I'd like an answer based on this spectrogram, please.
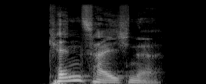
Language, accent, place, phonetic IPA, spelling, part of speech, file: German, Germany, Berlin, [ˈkɛnt͡saɪ̯çnə], kennzeichne, verb, De-kennzeichne.ogg
- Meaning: inflection of kennzeichnen: 1. first-person singular present 2. first/third-person singular subjunctive I 3. singular imperative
